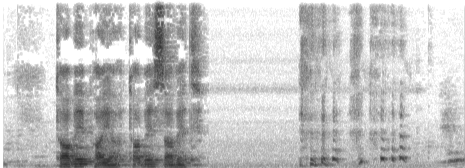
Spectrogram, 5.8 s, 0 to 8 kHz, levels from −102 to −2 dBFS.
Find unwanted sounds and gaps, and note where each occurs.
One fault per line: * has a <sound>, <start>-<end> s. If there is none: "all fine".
* has a laugh, 3.7-5.1 s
